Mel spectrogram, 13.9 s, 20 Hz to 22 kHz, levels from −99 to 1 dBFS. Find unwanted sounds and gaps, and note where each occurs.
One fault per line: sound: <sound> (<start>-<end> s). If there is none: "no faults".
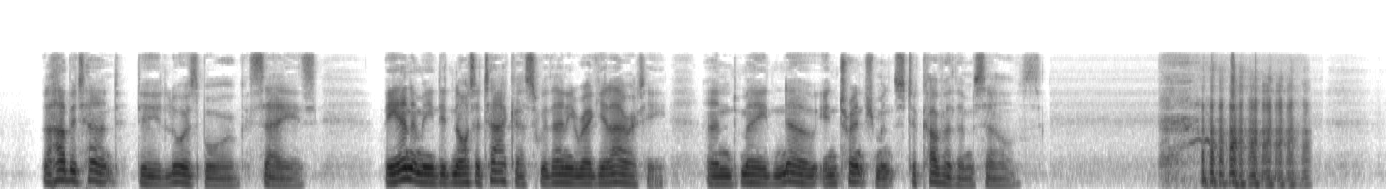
sound: laugh (11.6-13.1 s)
